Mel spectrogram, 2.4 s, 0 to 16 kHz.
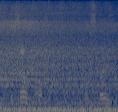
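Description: A turbocharged 1UZ-FE V8 in a 2006 Toyota Hilux Vigo runs with a steady, deep, smooth rumble, fairly close and constant, while people talk over it.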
